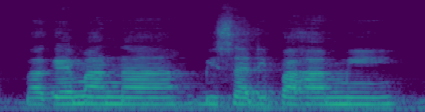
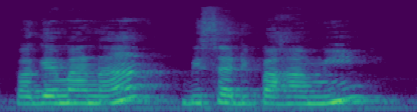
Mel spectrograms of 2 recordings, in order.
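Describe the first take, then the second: First: "bagaimana bisa dipahami" on a level, unstressed tune; no intonation. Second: Louder, "bagaimana" and "dipahami" lifted in rising tune; questioning intonation. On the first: Coach showing what confuses people, monotone "bagaimana bisa dipahami". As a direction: say "bagaimana bisa dipahami" without lifting any word. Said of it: "Bukannya begini". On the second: Speaker putting a question to audience, intoned "bagaimana". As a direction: ask it emphatically, lifting "bagaimana" and "dipahami". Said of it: "Itu intonasi". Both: Shown as a demonstration.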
